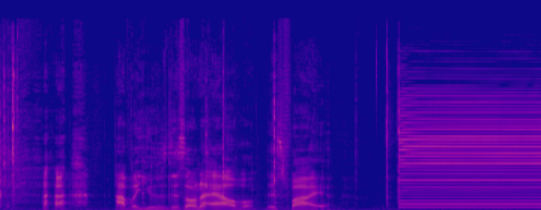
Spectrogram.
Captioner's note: laughs; synth plays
